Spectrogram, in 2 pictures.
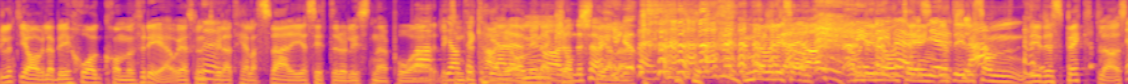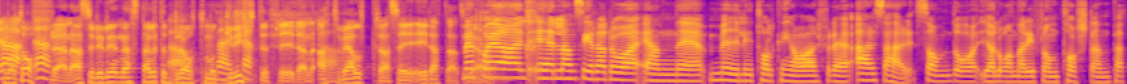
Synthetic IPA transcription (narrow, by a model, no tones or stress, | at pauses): kɵlːəɪnt̪əjɑːɡvɪljabliːhoːɡ̚kʰɔmːənfœɖɛ̰ɔ̰jɑːɡskɵləɪəɪlːat̪heːlasvæɾjəsɪt̪ːəɾɔlʏsnaɾpʰɔlɪksɔmd̪ɛt̪ʰaljəɾɔmmiːnakʰɾɔseːla | nɛmɛnlɪksɔmɑːmɛnd̪ɛːnɔnt̪ʰɪŋaɛlɪksɔmd̪ɛæɾɛspɛkt̪løːst̪mʊt̪ɔfɾə̰nʔalsɔd̪ɛːnɛst̪anliːt̪əbɾɔt̪ːmʊt̪ɡɾɪft̪əɾfɾḭːd̪ə̰na̰t̪vɛlt̪ʰɾa̰sɛjɪd̪ɛt̪ːa̰t̪mɛnfoːjalanseːɾad̪oɛnmœjlɪɡ̚t̪ʰɔlknɪŋavːaɾfœɖɛæɾsɔɦæ̰ːɾsɔmd̪ɔjɑːɡloːnaɾɪfɾɔnt̪ʰɔʂʈənpʰɛ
